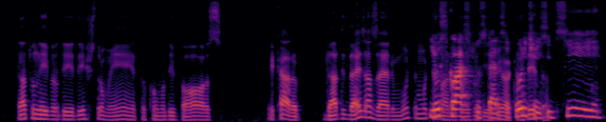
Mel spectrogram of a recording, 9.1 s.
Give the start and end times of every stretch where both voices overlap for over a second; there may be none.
6.5-8.2

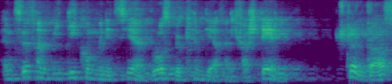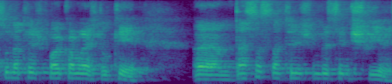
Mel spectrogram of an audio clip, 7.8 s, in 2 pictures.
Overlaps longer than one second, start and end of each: none

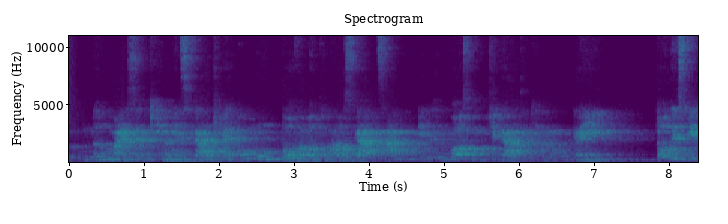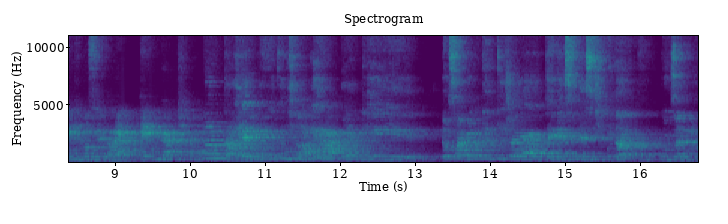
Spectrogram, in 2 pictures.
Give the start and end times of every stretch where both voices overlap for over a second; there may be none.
10.1-12.6

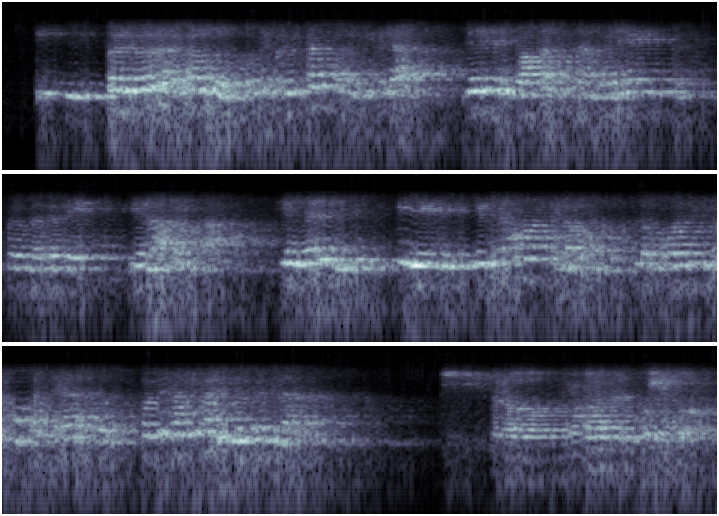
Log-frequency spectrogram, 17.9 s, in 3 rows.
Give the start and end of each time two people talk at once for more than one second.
none

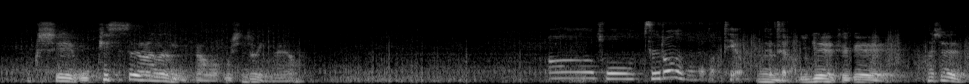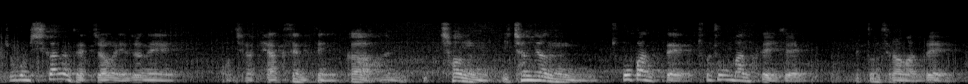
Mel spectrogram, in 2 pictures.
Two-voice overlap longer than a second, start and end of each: none

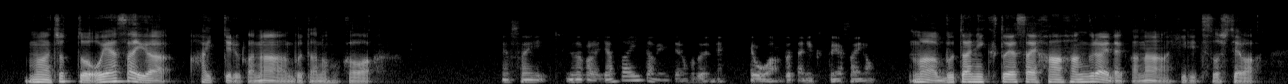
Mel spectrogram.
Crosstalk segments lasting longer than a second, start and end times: none

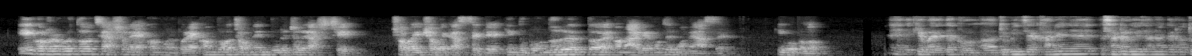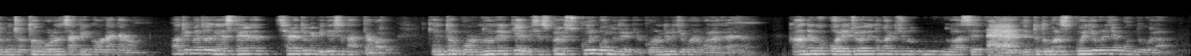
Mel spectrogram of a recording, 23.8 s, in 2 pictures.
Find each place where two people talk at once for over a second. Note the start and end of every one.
none

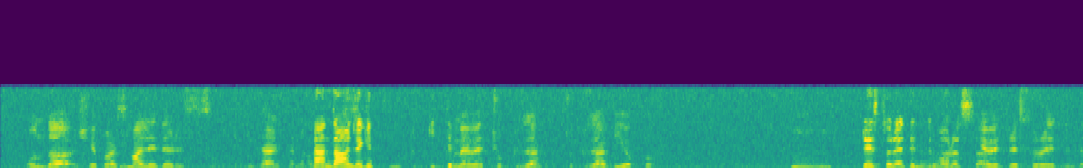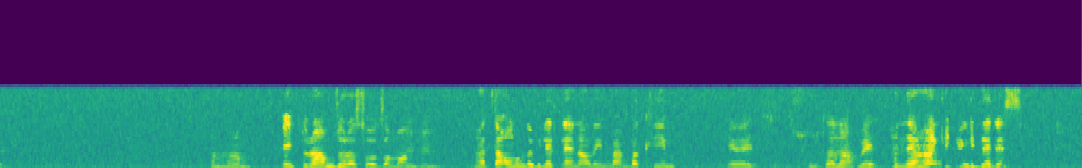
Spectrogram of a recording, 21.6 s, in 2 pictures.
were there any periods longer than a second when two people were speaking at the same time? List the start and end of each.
none

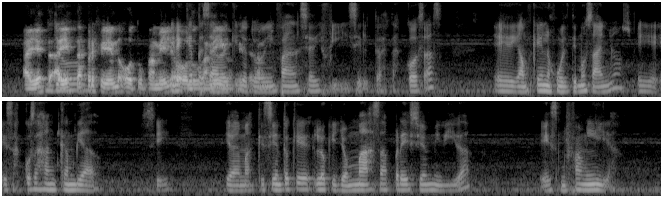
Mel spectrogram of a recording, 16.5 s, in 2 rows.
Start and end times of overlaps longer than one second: 2.1-3.4

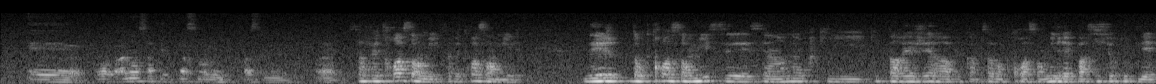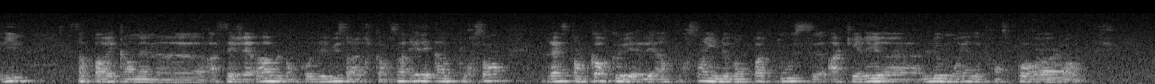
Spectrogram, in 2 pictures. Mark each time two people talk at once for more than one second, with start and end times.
none

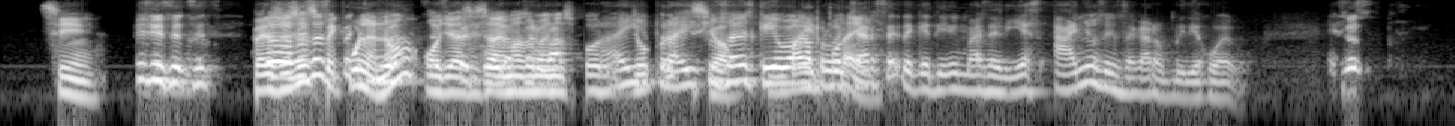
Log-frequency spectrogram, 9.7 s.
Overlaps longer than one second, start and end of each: 1.8-5.9

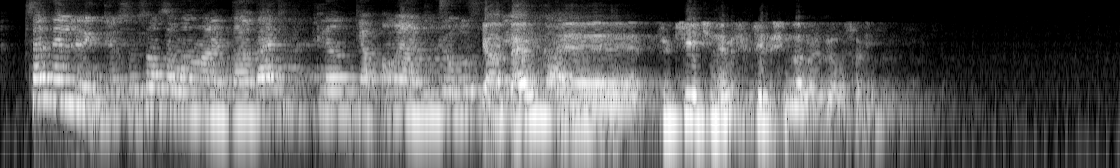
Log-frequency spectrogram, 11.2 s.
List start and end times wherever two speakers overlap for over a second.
4.8-6.2

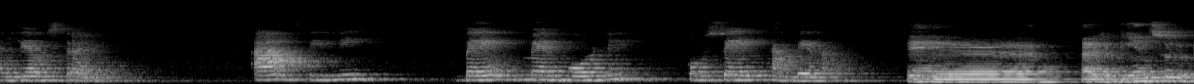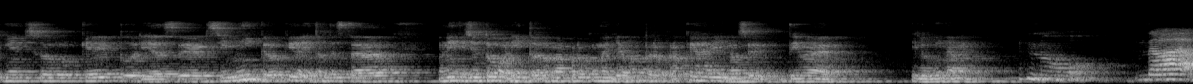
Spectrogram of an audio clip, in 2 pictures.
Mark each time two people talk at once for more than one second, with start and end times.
none

